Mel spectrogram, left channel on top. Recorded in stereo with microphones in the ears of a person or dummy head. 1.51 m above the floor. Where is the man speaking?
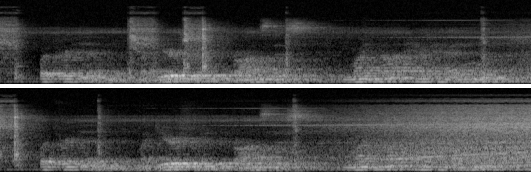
Centre (ahead or behind), 3 m.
